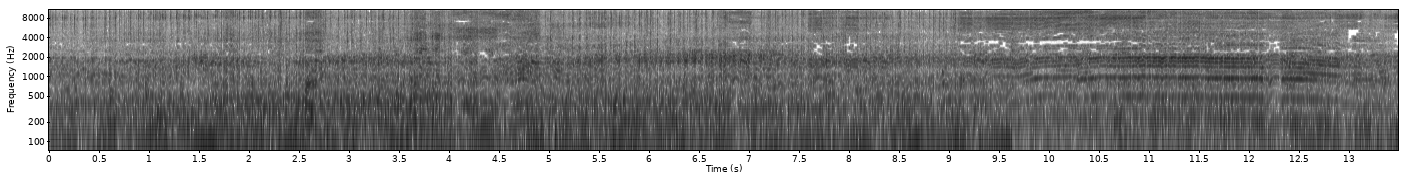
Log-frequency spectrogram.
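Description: Radio-controlled drag car making a pass, its motor's whine rising in pitch and levelling off about ten seconds in, over a steady noisy background.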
